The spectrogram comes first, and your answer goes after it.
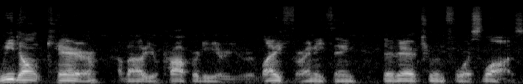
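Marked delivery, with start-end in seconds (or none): none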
